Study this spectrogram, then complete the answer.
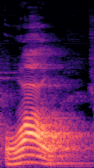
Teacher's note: दोनों होठों की गोलाई से वाव अदा करते हैं · वाव बोलने के लिए आपको दांत को टच करना ही नहीं है, ठीक है, सिर्फ मुंह गोल होगा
